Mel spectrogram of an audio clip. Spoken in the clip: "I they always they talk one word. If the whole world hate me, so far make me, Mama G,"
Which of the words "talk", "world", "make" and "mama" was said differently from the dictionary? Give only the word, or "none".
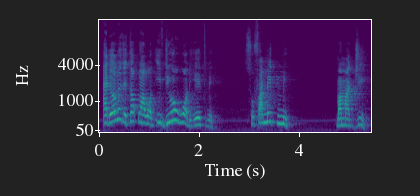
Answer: world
